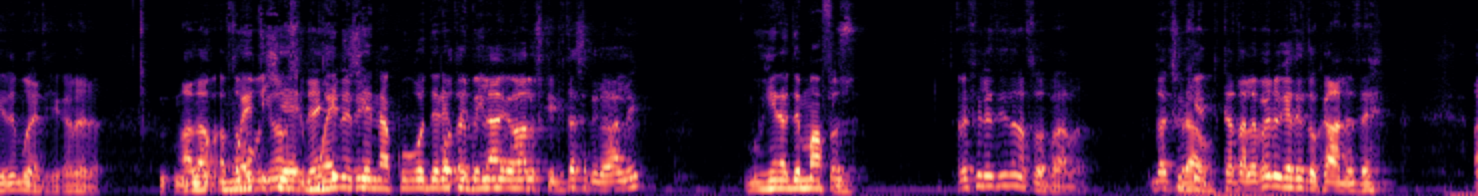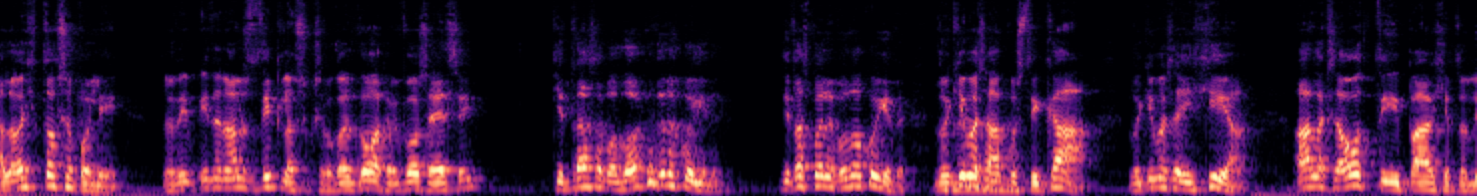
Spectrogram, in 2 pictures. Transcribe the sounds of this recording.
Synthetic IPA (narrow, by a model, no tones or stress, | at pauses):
iðemue̞t̪içekɐne̞nɐ̰ | ɐlɐ̰foouɲosineçiint̪inɐkuɣond̪eɾot̪ɐɐmilɐioɐloscecit̪ɐs̬ɐp̚t̪inɐli | ʝinond̪emɐfos | efilɐet̪eit̪ɐnɐft̪ot̪opɾɐ̰vmɐ̰ | d̪ɐksioekɐt̪ɐlɐve̞noʝɐt̪it̪o̞kɐne̞t̪e̞ | ɐlɐo̞çi̥t̪o̞sopo̞lḭðilɐðiʔit̪ɐnɐlozðiplɐsu̥kseiɣoeðo̞ɐkepivose̞t͡si | cit̪ɐsɐpo̞ðo̞ceðenɐkuʝet̪e | cit̪ɐsɐpɐliɐpoðoɐkuʝet̪e̞ðo̞cimɐsɐːkust̪ikɐ | ðo̞cimɐsɐiçiɐ̰ɐlɐksɐo̞t̪iːpɐɾçiɐpot̪on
